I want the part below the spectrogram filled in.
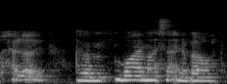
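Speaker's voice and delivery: ordinary talk, nothing marked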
